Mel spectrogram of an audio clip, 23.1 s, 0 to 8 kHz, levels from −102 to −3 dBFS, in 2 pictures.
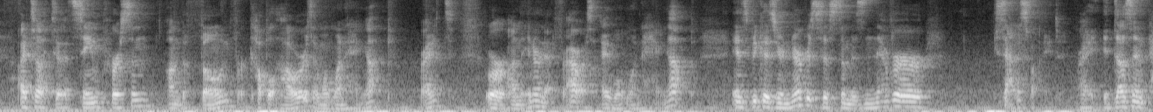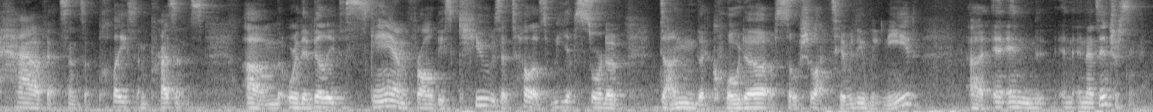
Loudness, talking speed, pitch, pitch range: -21 LUFS, 215 wpm, 125 Hz, 100-140 Hz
